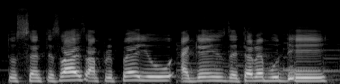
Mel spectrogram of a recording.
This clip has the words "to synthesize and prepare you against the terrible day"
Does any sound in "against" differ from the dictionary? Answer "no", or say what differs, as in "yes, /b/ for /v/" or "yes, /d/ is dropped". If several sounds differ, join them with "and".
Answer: no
